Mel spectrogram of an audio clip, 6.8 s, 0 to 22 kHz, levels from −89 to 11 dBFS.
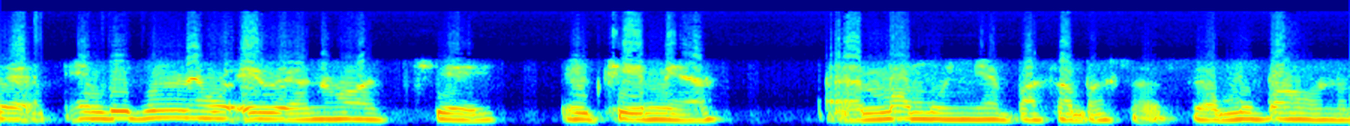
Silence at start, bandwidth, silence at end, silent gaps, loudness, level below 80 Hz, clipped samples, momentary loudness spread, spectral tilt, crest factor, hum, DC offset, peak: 0 s; 15.5 kHz; 0 s; none; -22 LUFS; -68 dBFS; under 0.1%; 7 LU; -6.5 dB/octave; 14 dB; none; under 0.1%; -8 dBFS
